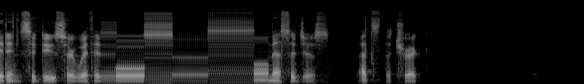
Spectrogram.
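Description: From about 1.02 s to 2.68 s the speech collapses into robotic sound from repeated short buffers: a stiff, metallic buzz pinned at 50 Hz that only loosely tracks the talking. That's likely a playback starved of fresh audio, looping the last chunk over and over while the real signal gets dropped. Here it's essentially all repeats for that stretch, and the 50 Hz drone fits a loop around 20 ms long.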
